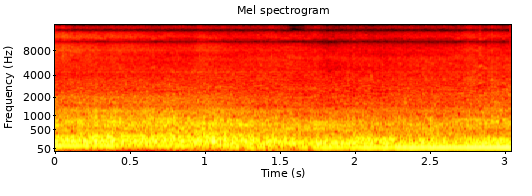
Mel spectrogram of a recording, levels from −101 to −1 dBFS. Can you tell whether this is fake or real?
fake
